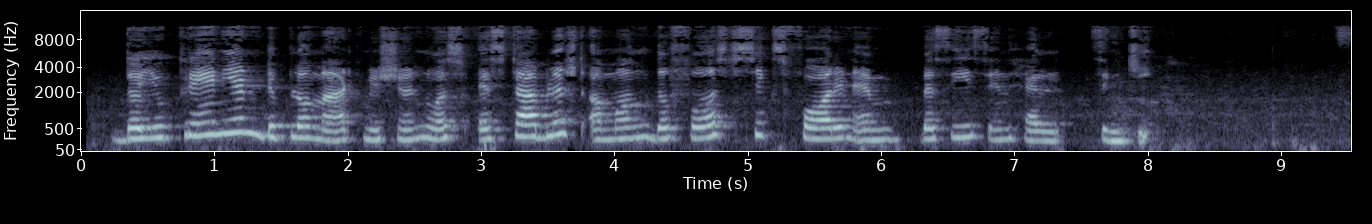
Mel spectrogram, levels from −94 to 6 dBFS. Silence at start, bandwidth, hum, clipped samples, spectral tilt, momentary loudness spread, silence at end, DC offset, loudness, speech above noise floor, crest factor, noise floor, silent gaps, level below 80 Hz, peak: 0.25 s; 11.5 kHz; none; under 0.1%; -3.5 dB/octave; 11 LU; 0.25 s; under 0.1%; -25 LUFS; 32 dB; 20 dB; -57 dBFS; none; -62 dBFS; -6 dBFS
